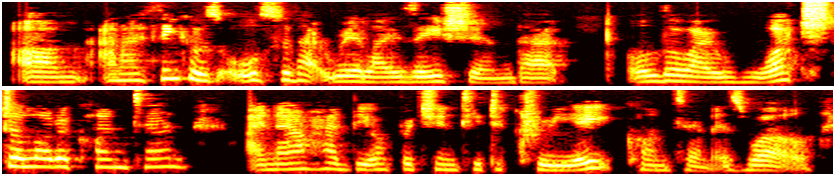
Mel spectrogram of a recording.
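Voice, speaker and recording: A woman gives interview answers in a husky, slightly breathy voice. She talks in an earnest, measured way and often pauses on fillers. The sound is close and dry, with no room echo. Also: medium pitch, animated, mellow. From London. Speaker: interview guest, media executive.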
